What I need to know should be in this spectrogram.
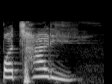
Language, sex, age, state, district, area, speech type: Nepali, female, 18-30, West Bengal, Darjeeling, rural, read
